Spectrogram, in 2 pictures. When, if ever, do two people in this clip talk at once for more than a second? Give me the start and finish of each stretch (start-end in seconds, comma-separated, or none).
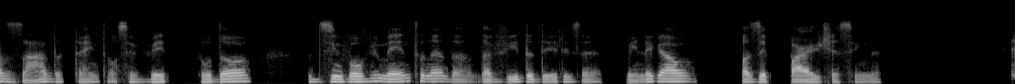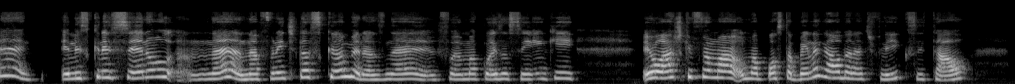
none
